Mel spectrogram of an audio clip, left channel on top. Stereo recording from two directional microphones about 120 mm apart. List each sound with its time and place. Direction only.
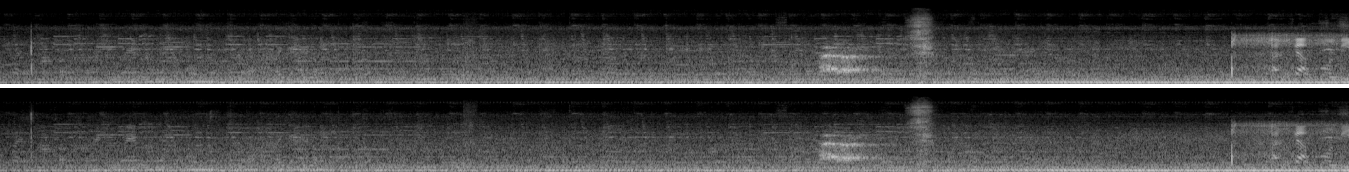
8.2 s bow-wow: 25° left (ahead or behind)
12.3 s vehicle: 5° left (ahead or behind)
